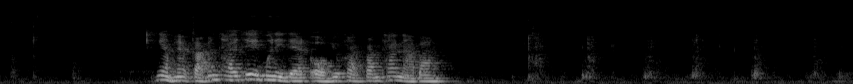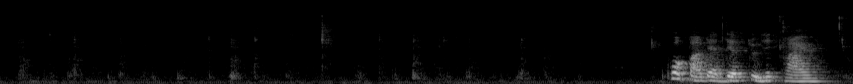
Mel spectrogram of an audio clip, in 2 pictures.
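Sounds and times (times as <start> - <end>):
crunchy chewing: 5.0 - 15.2.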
